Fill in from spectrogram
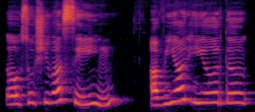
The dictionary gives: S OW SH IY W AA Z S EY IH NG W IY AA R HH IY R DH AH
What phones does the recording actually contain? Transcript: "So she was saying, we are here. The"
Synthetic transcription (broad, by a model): S OW SH IY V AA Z S EY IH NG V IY AA R HH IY R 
